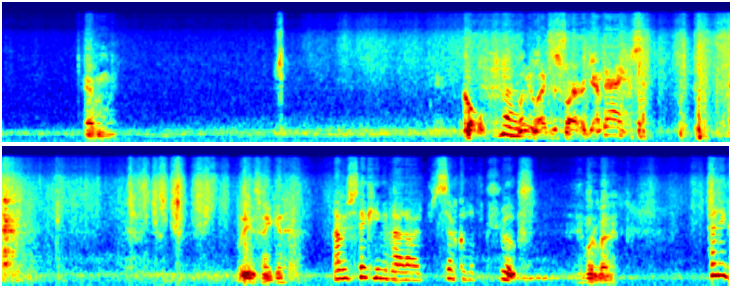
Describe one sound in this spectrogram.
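A middle-aged man speaks calmly, close by.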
